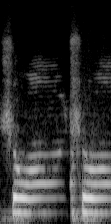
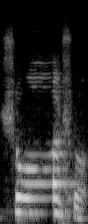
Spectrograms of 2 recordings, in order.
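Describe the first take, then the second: First: Both syllables carry a full high level tone. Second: The second syllable is short, soft and neutral. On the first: "अब दोनों पे first tone होगी" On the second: "इस पे neutral tone समझे ... ये शॉर्ट भी हो जाएगा और सॉफ्ट भी"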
